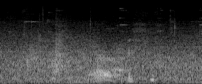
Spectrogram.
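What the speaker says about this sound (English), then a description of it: "While the dogs wrestle in the background." Dogs wrestle and yip playfully in a room, with short whimpers and small barks scattered under quiet background chatter.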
